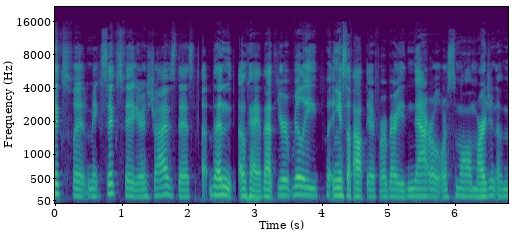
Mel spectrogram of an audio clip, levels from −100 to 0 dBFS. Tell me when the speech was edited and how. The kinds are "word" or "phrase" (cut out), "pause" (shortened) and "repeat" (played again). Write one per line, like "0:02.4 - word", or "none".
0:02.7 - pause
